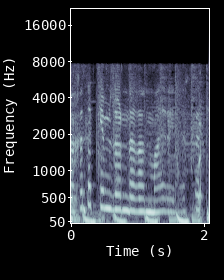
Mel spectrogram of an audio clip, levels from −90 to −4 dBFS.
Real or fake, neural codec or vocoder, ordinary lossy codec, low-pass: real; none; none; none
